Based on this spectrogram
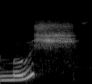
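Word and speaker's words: muxe: And she's what you call a mouche, which is spelled M-U-X-E-S, and it means the third gender.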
